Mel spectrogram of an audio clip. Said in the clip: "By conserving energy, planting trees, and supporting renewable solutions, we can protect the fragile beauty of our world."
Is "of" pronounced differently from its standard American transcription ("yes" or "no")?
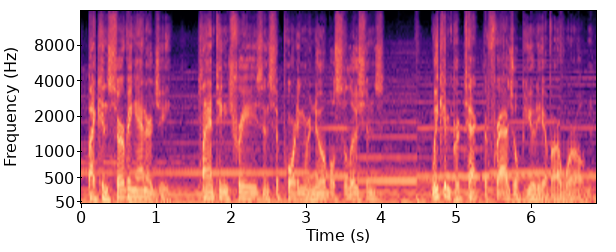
no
